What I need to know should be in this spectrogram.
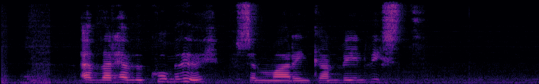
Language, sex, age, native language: Icelandic, female, 40-49, Icelandic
